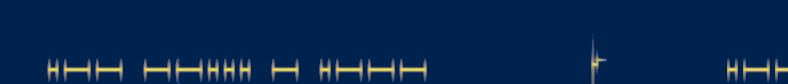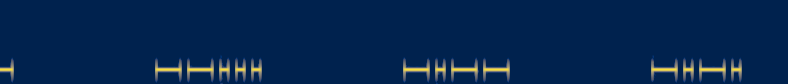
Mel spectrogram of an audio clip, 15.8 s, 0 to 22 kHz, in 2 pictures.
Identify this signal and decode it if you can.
Morse code, heard as a keyed tone, about 15 wpm, spaced as for 8 wpm, 700 Hz. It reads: W7TJ W7YC
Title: USA Call Signs - 4 Characters - 6x Character Spacing - 15wpm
